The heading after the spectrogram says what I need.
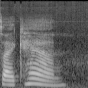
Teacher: At the end of a sentence, can is stressed.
